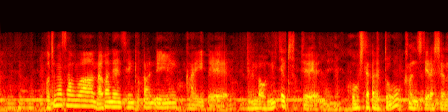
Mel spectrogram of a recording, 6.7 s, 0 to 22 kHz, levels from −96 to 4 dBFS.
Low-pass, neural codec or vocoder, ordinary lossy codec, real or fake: none; codec, 16 kHz, 2 kbps, FreqCodec, smaller model; none; fake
